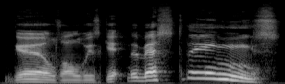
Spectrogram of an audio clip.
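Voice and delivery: put-on slow, sulky little boy's grumble; boy grumbling about his sister. A narrator's reading. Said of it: "grumbled Tim".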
